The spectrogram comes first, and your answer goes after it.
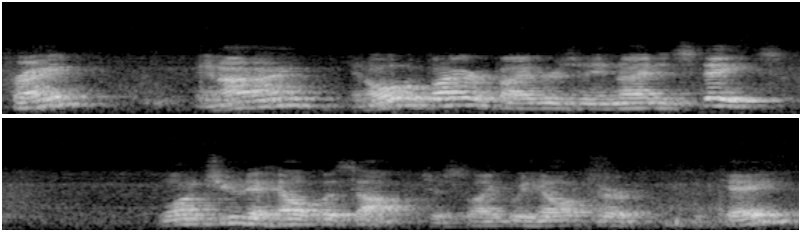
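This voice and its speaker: A man's voice: fairly high pitch, very animated, normal speed, a bit bright. A man hosting a fire safety show for children as a firefighter, chatty, folksy and plain-spoken, repeating himself and putting questions to the audience. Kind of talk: live presentation to kids, chatty and folksy. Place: live show at a fire station. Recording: echoey, distant mic, noisy live show.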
